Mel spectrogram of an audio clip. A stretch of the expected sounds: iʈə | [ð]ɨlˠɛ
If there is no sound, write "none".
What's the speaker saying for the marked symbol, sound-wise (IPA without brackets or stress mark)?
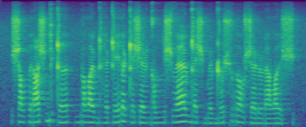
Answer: b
